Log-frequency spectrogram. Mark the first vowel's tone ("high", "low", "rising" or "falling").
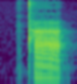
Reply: low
